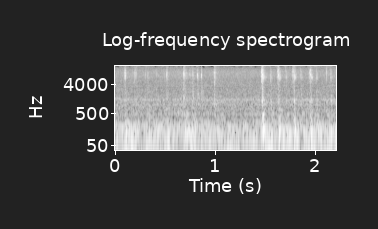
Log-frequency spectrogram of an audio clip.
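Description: Typing on a computer keyboard: scattered keystrokes, then a quick run of several about one and a half seconds in, over a steady low hum.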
